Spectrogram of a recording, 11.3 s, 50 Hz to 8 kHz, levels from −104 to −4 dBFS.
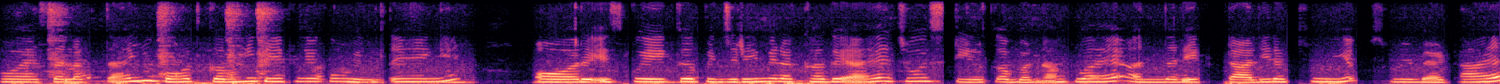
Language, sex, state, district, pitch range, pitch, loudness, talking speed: Hindi, female, West Bengal, Kolkata, 255-295 Hz, 270 Hz, -16 LUFS, 190 wpm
